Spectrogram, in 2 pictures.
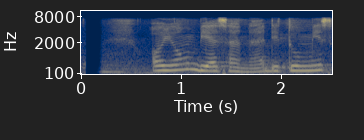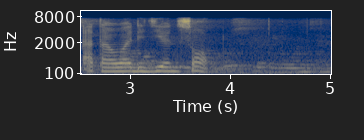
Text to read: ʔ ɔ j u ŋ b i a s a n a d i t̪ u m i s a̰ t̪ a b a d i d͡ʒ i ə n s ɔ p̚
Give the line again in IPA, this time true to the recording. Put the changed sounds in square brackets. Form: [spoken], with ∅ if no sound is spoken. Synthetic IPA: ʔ ɔ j [ɔ] ŋ b i a s a n a d i t̪ u m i s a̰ t̪ a [w] a d i d͡ʒ i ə n s ɔ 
